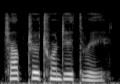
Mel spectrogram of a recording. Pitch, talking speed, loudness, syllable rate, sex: 230 Hz, 150 wpm, -16 LUFS, 4.9 syllables/s, female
